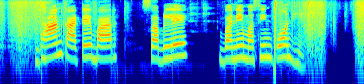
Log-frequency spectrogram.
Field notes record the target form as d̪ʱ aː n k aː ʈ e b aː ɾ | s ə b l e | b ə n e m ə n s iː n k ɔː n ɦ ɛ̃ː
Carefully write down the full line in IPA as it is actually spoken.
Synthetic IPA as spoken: d̪ʱ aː n k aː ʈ e b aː ɾ | s ə b l e | b ə n e m ə s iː n k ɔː n ɦ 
